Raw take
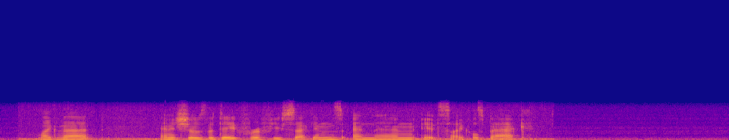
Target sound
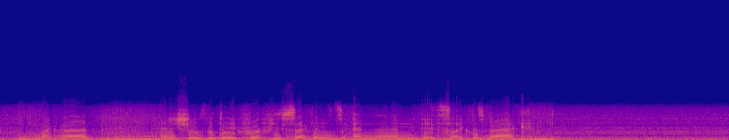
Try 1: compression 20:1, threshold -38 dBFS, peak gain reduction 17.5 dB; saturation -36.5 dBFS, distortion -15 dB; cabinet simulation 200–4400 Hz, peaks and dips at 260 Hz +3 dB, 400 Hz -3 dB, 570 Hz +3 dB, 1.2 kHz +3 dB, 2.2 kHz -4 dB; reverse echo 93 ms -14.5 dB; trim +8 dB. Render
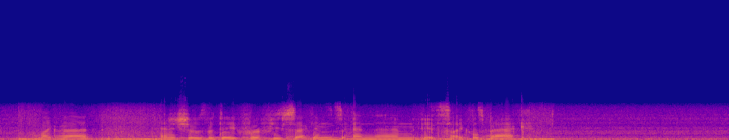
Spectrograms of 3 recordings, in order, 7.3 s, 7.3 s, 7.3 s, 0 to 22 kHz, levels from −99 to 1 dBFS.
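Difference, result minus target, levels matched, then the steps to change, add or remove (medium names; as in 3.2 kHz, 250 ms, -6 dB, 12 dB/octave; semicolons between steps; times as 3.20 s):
saturation: distortion -7 dB
change: saturation -44.5 dBFS, distortion -8 dB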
